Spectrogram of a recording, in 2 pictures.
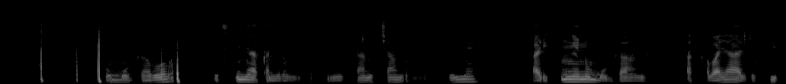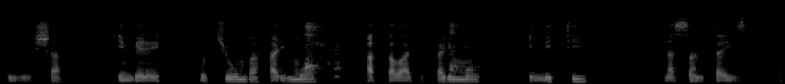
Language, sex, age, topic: Kinyarwanda, male, 18-24, health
